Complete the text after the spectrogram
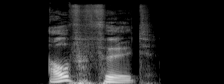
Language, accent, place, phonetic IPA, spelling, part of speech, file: German, Germany, Berlin, [ˈaʊ̯fˌfʏlt], auffüllt, verb, De-auffüllt.ogg
- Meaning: inflection of auffüllen: 1. third-person singular dependent present 2. second-person plural dependent present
